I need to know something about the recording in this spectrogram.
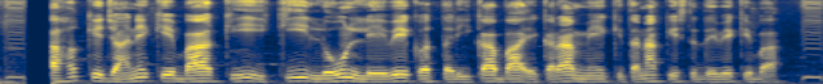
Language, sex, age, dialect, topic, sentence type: Bhojpuri, male, 18-24, Western, banking, question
